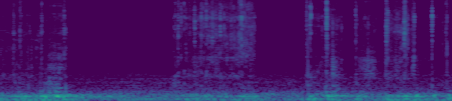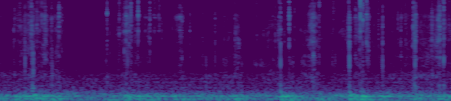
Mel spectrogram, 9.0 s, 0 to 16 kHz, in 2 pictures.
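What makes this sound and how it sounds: Fingertips and nails press and scratch the plastic keys of a white low-profile keyboard on an aluminum base, making quick typing-like taps. Bursts of bright, crinkly scratching come and go over a steady low hum around 120 Hz.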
